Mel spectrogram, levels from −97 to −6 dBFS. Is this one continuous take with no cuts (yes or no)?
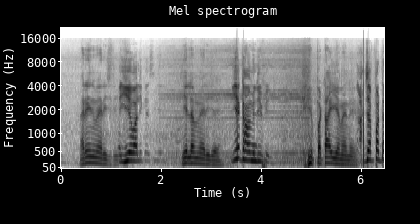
yes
